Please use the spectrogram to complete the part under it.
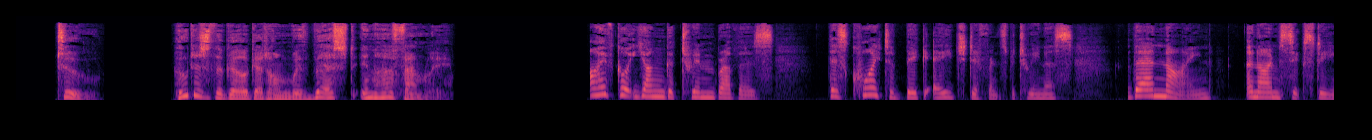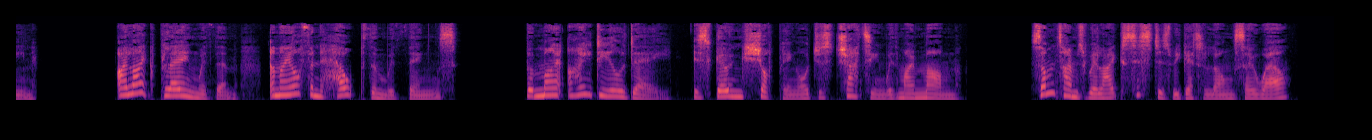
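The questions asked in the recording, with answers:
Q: Who does the girl get on with best in her family?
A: her mum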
